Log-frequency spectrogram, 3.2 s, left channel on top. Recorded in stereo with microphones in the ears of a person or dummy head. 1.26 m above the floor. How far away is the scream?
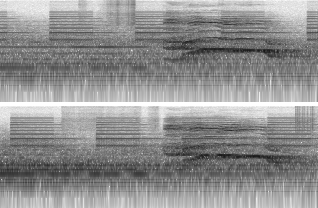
About 3 m.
